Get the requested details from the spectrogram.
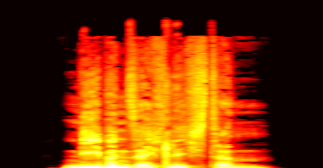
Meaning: strong dative masculine/neuter singular superlative degree of nebensächlich
- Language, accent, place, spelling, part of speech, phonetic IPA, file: German, Germany, Berlin, nebensächlichstem, adjective, [ˈneːbn̩ˌzɛçlɪçstəm], De-nebensächlichstem.ogg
